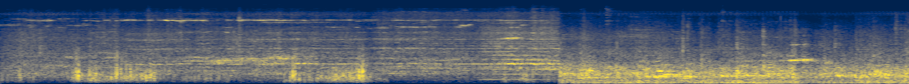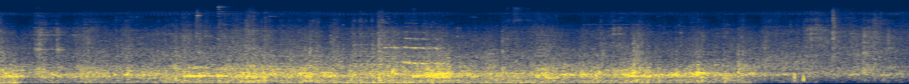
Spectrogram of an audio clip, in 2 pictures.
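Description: Slow freight train of boxcars rolling past, steel wheels squealing on the curve, with many high squeals in the first eight seconds. From about eight seconds in, a low diesel rumble from the lead EMD locomotives lies under the passing cars.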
